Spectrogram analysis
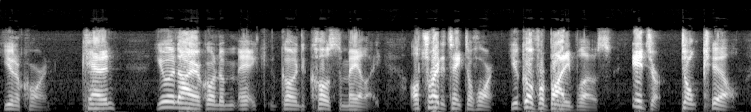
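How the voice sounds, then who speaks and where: A man's voice: a little high, animated, fairly quick, bright, forceful tone, no echo, muffled recording. A man voicing a stern pony guard lieutenant who gives urgent, clipped orders. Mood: urgent, commanding.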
